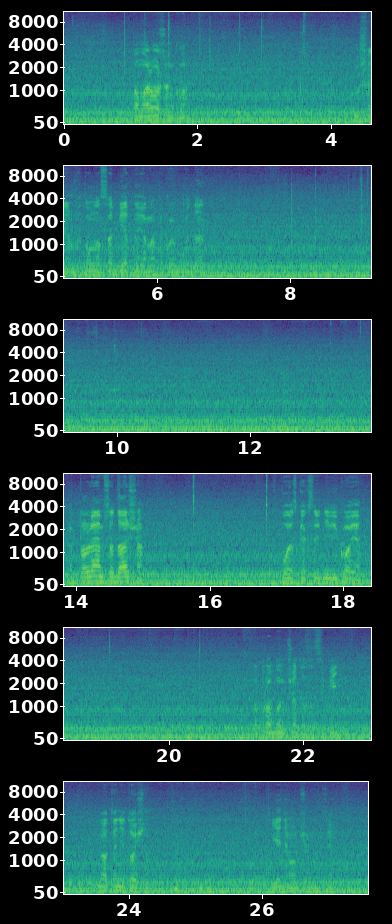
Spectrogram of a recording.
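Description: A man speaks calmly close by, in short bursts.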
